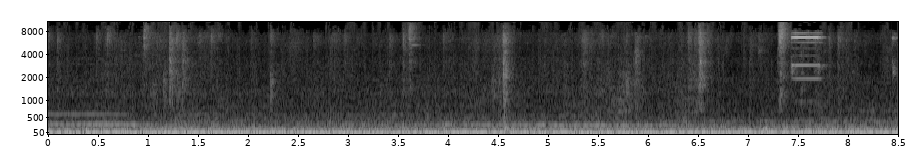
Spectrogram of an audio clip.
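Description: A tram rumbles steadily along the rails.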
